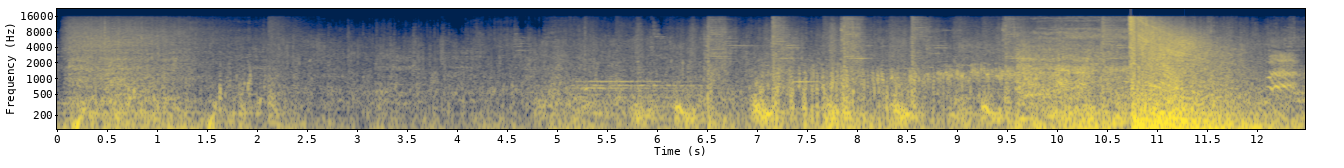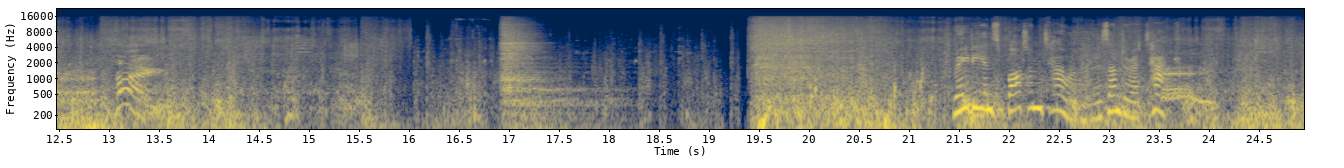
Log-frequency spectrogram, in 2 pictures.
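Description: Game spell effects whoosh, crackle and boom in a battle.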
